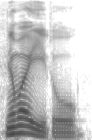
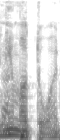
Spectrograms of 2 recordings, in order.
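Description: First: It is said in an exaggerated, fierce tone. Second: It is said in a milder, questioning tone.

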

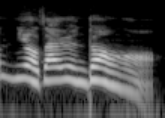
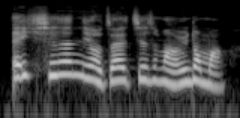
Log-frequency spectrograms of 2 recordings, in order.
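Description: First: It sounds casual and relaxed, like chatting with friends. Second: It sounds pushy and purposeful, like a salesperson.

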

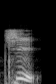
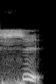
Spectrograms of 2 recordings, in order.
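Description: First: The word begins with a stopped 'zh' sound. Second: The word begins with a hissing 'sh' sound. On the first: The speaker calls it right. "应该念作致" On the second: The speaker calls it wrong. "我们不念是"

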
